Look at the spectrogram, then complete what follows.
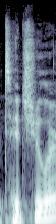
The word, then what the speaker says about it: titular: Titler. Is it really titular?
